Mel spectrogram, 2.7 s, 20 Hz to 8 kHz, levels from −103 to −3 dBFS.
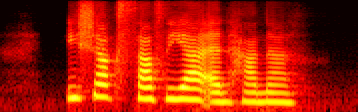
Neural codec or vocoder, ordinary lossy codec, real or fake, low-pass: codec, 16 kHz, 0.3 kbps, FocalCodec; none; fake; none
